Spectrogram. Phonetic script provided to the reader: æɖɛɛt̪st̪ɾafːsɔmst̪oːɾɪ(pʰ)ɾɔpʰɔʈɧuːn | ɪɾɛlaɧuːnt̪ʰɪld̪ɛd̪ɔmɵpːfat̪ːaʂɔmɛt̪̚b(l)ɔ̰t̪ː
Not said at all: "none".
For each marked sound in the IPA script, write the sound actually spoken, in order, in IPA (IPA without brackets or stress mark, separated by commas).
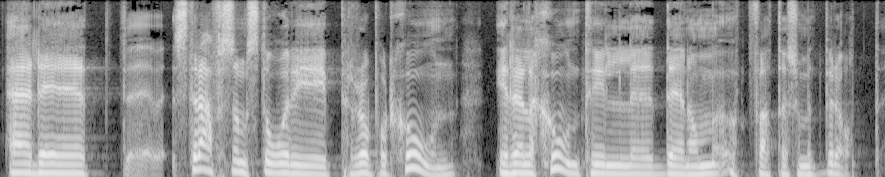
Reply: pʰ, ɾ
